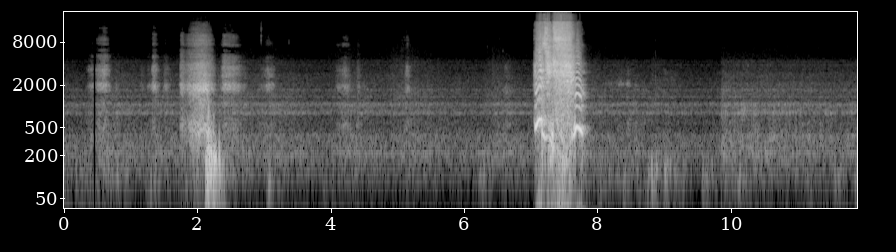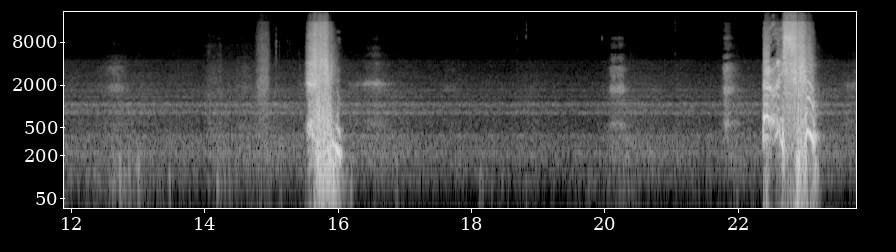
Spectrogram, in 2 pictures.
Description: I really suck at holding back. More loud, wet sneezes.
